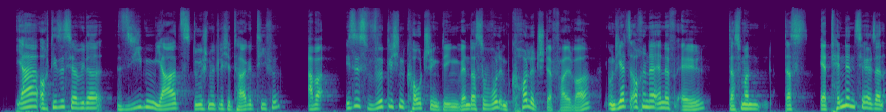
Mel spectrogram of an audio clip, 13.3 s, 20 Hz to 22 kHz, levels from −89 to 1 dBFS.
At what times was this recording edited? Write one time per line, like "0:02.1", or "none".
0:04.4
0:09.0
0:10.6
0:12.2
